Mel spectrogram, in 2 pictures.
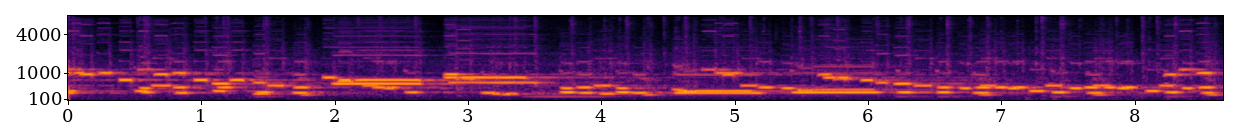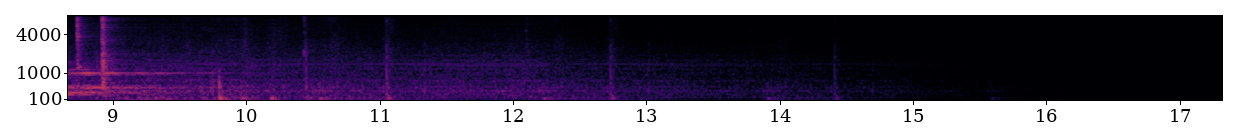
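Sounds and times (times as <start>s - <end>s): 
mechanical organ playing in a museum: 0.0s - 9.8s.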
